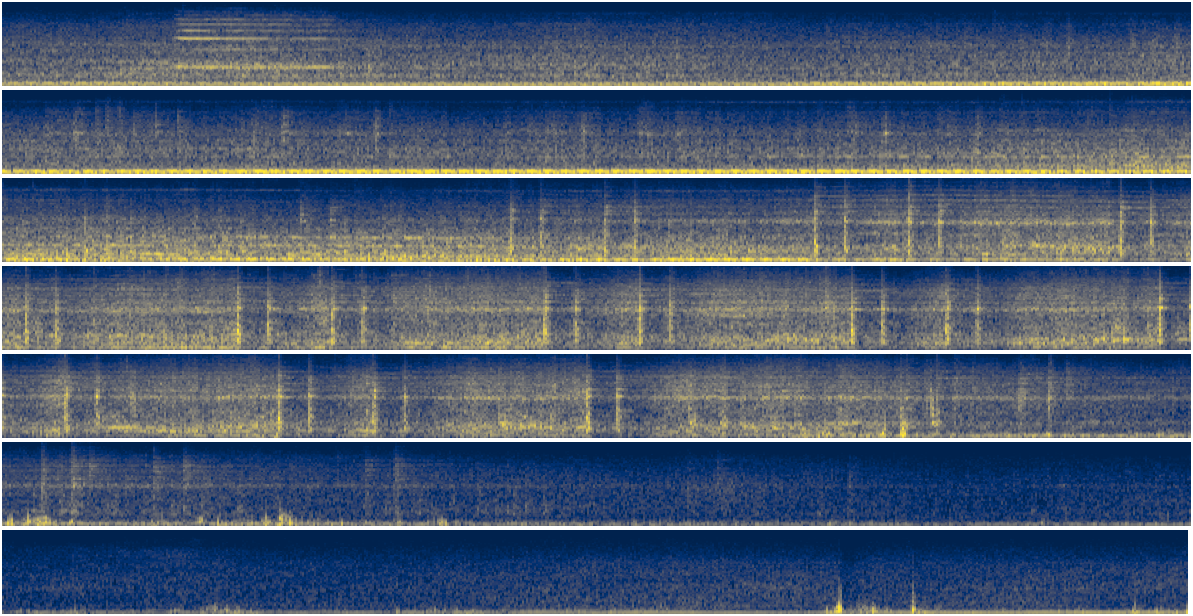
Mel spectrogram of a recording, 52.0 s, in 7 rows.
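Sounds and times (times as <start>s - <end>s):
diesel locomotive passing: 0.0s - 52.0s
wheels clacking over rail joints: 3.4s - 44.4s.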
